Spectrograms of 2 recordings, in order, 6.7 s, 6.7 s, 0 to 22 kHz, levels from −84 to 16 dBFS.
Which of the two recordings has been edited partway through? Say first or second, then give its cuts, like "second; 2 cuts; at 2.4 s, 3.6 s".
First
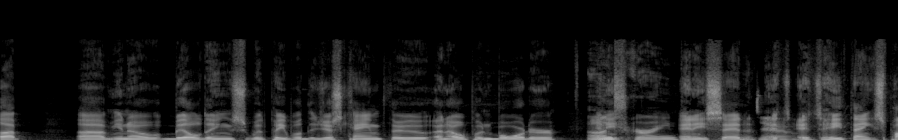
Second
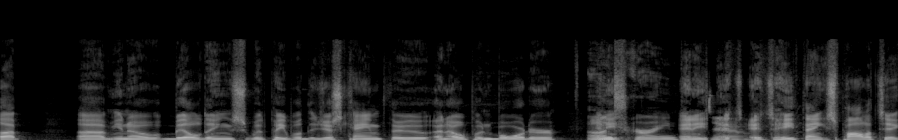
second; 1 cut; at 5.3 s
